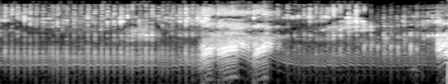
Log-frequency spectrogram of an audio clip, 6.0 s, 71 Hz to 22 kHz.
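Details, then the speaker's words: Stihl HS80 hedge trimmer, yard-sale find, next-day cold start after fuel system cleaning and carburetor work for no-start: several cord pulls, quick catch, then fires and revs up cleanly; normal cold start. "All right, y'all. It's the next day. Let's go ahead and do a cold start on this thing."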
